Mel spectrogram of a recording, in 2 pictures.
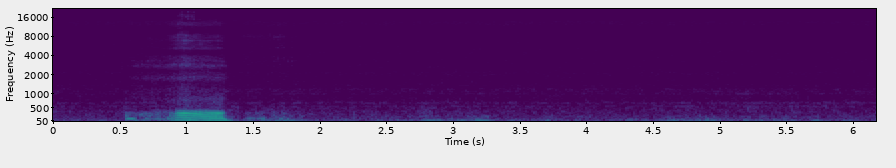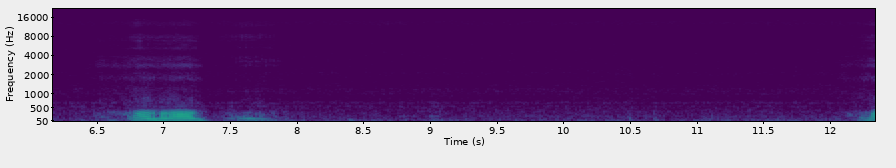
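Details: Sleeping Beagle named On, one of three dogs, snoring indoors: low, harmonic, rattling snores of about half a second, spaced roughly six seconds apart, with quiet breathing between them.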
